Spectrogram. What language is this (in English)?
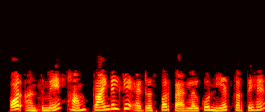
Hindi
